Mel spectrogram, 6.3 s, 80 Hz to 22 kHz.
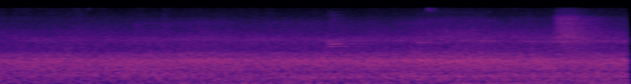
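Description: GE CC206 diesel-electric locomotive hauling a passenger train as it approaches: a steady rushing rumble of engine and wheels on rail that grows slightly louder, with a brief hiss about five and a half seconds in.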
